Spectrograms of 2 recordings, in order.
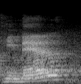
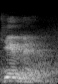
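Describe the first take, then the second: First: The stress is on the second syllable. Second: The stress is on the first syllable. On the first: The speaker calls it wrong. "notice it's not Gimel" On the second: The speaker calls it right. "it's Gimel"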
